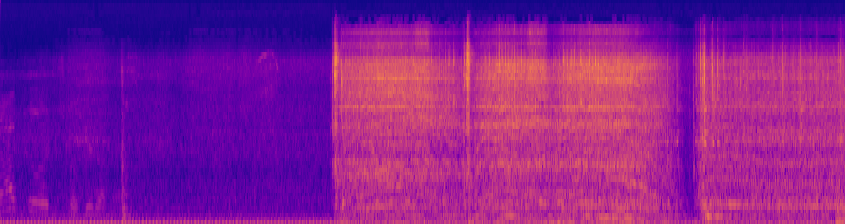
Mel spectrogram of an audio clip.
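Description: A ranch truck engine cranks and catches, then runs at a rough, loud idle with revving. A steady low hum comes before the start, and people talk briefly.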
